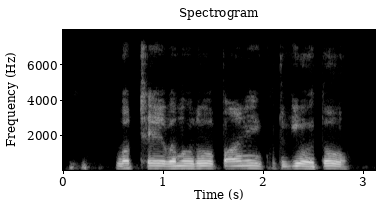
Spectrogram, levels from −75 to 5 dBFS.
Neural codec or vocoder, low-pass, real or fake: codec, 44.1 kHz, 2.6 kbps, DAC; 7.2 kHz; fake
